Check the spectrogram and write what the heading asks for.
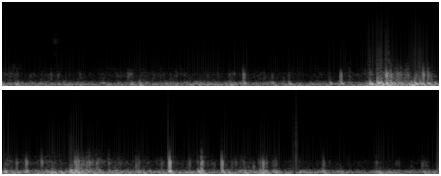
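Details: Ruminal movements heard on auscultation of a ruminant, recorded for a veterinary class; normal rumen contractions.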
